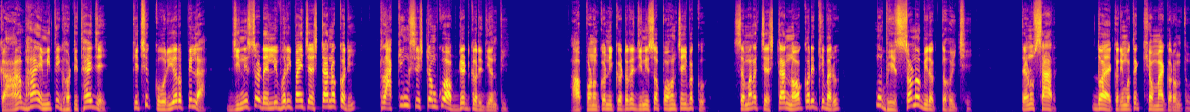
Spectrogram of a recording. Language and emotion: Odia, disgusted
